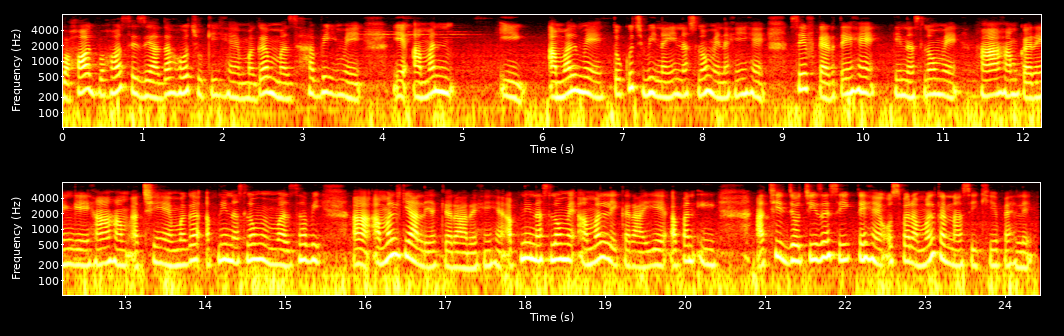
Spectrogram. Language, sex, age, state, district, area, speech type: Urdu, female, 30-45, Telangana, Hyderabad, urban, spontaneous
